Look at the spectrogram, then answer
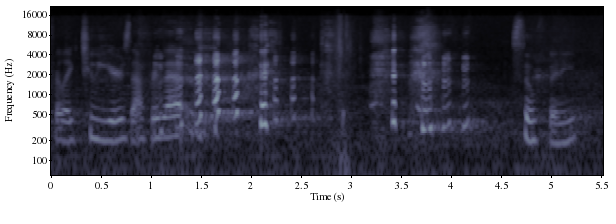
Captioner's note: both laugh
